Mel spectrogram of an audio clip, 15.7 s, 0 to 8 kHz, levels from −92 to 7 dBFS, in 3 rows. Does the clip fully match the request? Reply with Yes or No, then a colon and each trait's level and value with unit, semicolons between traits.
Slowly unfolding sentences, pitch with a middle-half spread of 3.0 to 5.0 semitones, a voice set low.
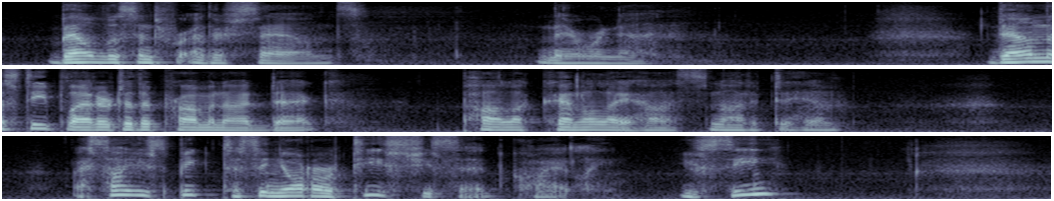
No: slow, 125 wpm; wide, 5.6 semitones; low, 130 Hz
